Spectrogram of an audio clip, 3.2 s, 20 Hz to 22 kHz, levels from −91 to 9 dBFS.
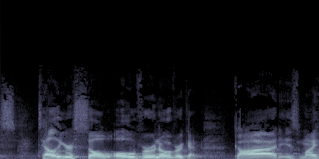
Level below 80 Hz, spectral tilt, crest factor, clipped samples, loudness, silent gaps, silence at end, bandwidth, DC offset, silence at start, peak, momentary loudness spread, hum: -68 dBFS; -6.5 dB/octave; 14 dB; under 0.1%; -20 LUFS; none; 0 s; 9.4 kHz; under 0.1%; 0 s; -6 dBFS; 10 LU; none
